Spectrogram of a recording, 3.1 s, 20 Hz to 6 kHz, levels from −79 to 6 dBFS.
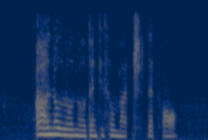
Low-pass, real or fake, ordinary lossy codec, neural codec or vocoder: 5.4 kHz; fake; none; codec, 16 kHz in and 24 kHz out, 0.6 kbps, FocalCodec, streaming, 4096 codes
